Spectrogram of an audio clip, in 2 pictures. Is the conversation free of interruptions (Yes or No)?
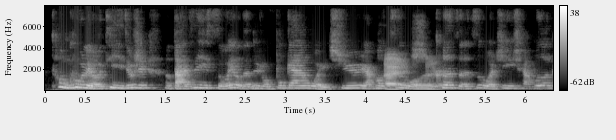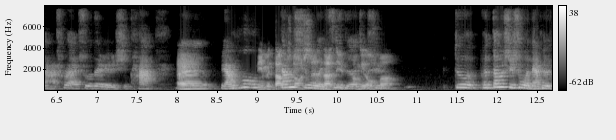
No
